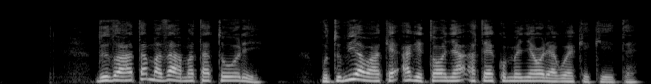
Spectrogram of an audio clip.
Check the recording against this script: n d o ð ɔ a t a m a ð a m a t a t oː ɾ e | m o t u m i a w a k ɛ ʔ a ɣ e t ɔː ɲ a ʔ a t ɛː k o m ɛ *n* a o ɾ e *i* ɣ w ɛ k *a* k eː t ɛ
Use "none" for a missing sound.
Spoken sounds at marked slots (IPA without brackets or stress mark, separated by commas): ɲ, a, e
